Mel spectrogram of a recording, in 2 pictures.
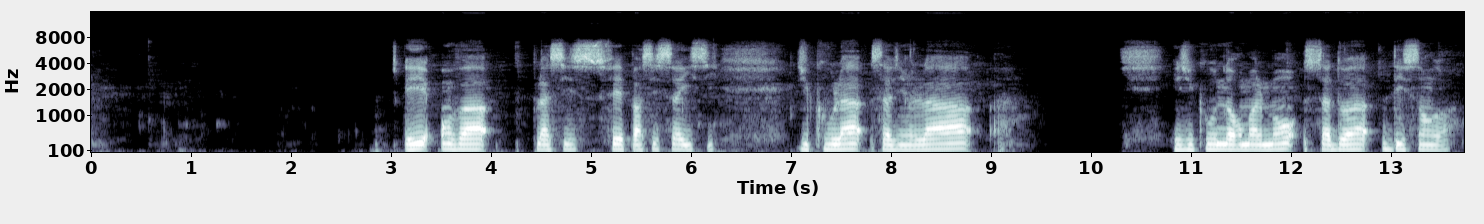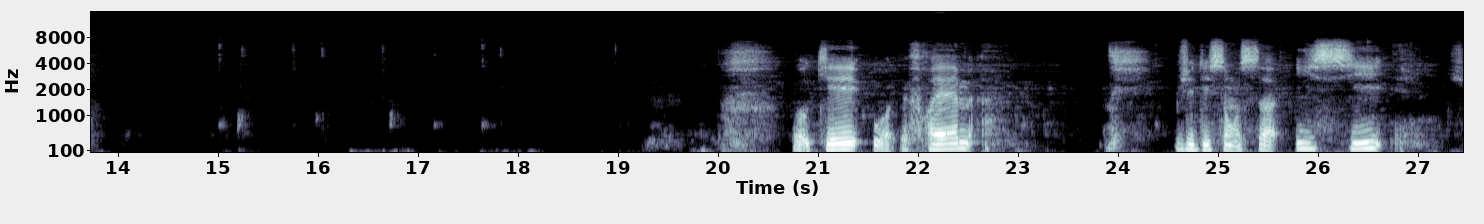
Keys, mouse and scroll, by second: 0.5 right click, 0.9-1.3 shift+scroll down 1, 1.3 scroll up 1, 3.4 e, 10.7-12.3 middle drag, 12.3 shift+scroll down 3, 12.5 middle click, 13.5-15.2 drag, 15.2-17.2 middle drag, 17.2 click, 17.9-19.7 middle drag, 19.7 KP_3, 20.8 z, 21.9 ctrl+s, 22.6-24.3 ctrl+scroll down 7, 24.4 click, 26.4 right click, 26.9 click.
